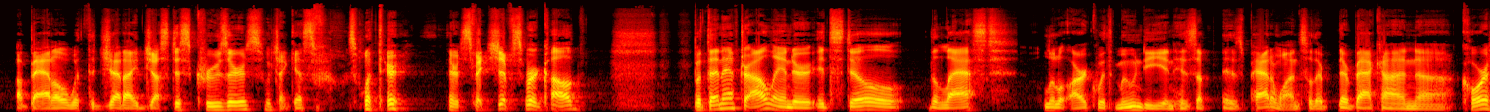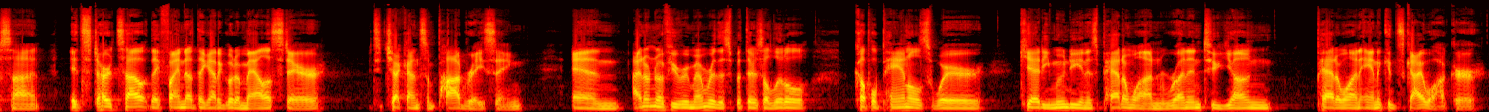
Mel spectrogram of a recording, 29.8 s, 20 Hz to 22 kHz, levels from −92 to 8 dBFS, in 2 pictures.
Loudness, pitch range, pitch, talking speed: -22 LUFS, 90-100 Hz, 95 Hz, 175 wpm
